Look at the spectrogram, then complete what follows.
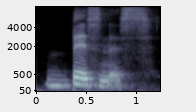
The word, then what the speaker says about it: business: This is the abbreviation of "business": Which is a word with an exception because the first U, the first vowel is actually pronounced as a lax [ɪ]: And the abbreviation is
